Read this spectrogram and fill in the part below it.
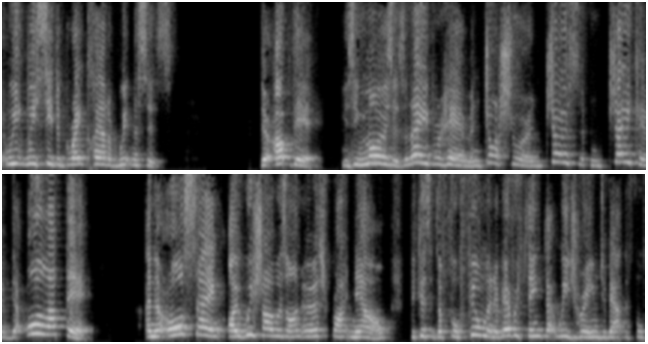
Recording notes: ZOOM Church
